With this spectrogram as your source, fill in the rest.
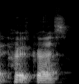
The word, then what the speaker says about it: Postgres: which i don't yeah it's like ql is not pronounced it doesn't exist people just say postgres well at least it's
